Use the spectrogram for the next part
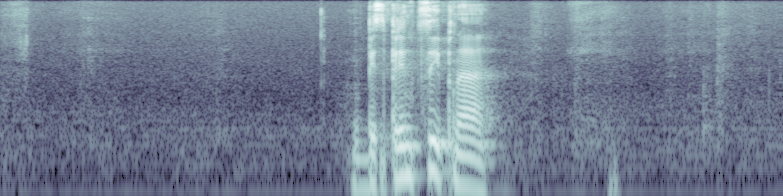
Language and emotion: Russian, angry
